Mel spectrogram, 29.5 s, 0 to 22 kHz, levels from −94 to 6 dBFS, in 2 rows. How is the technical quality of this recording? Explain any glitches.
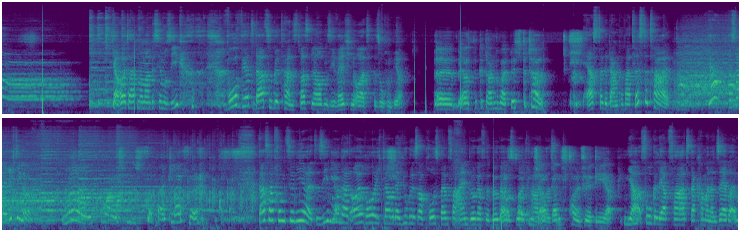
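The recording is marred by seven loud pops: single pops at 0.80–0.83 s, 2.64–2.67 s and 9.17–9.19 s, and double pops at 8.25–8.50 s and 24.57–24.74 s. Each jumps roughly 20 to 25 dB above the sound, likely from a sudden voltage step such as static or a switching glitch. Unlike a dropout, the audio continues uninterrupted beneath each thump.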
